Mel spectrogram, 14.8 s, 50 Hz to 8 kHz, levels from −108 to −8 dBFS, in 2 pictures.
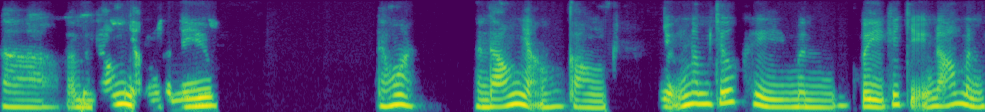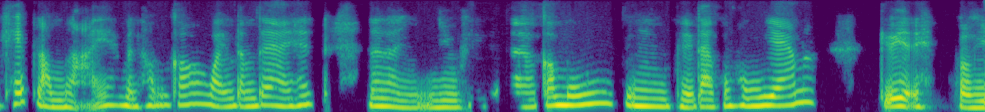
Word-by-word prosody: à, 190 -2 -4
và - - -9
mình 185 -1 0
đón 265 +5 +4
nhận 245 - +3
tình 185 -1 -5
yêu. 225 +1 +8 1.3
Đúng 215 +3 +3
rồi, 255 -1 +5 0.5
mình 195 -2 0
đón 200 +7 +4
nhận. 205 -6 +1
Còn 180 -3 -4 0.4
những 220 +5 +2
năm 275 0 +4
trước 310 +2 +2
thì 255 - +3 0.2
mình 190 -1 -2 0.2
vì 195 -2 +4
cái 255 0 +1
chuyện 205 - -2
đó 225 +5 -1
mình 235 -8 +2
khép 285 +3 -1
lòng 190 -1 0
lại 190 +5 -7
á, - - -1
mình 225 -3 +1
hông 230 +3 -4
có 255 +3 -4
quan 215 -4 -2
tâm 205 0 -1
tới 240 +1 -2
ai 215 -2 -1
hết, 240 +3 0 0.4
nên 220 -3 +1
là 205 -2 0
nhiều 180 +1 -4
khi - - -18
người - - -21
ta 190 0 -6
có 230 - 0
muốn, 255 +4 +5
ưm, 210 -3 +2
người 180 -2 +1
ta 195 0 -1
cũng 215 - 0
hổng 225 +1 +3
dám 235 +4 +2
á, 320 - -2 0.5
kiểu - - +2
vậy. 195 - 0 0.2
Còn 175 -1 +1
215 Hz, 215 wpm, -19 LUFS, 190-240 Hz, 1.3 s, yêu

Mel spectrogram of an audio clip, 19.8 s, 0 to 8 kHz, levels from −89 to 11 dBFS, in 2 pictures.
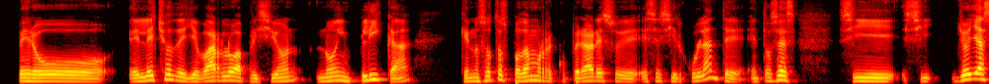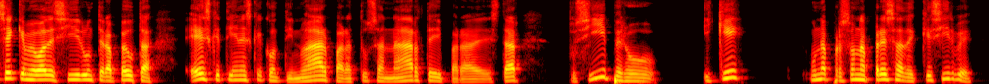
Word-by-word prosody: pero, 115 -3 +2 0.2
el 115 +5 -1
hecho 175 +3 +1
de 135 -5 -1
llevarlo 135 +6 +2
a - - 0
prisión 120 - -5
no 130 +5 -2
implica 145 0 -2 0.5
que 115 - -3
nosotros 150 +7 -3
podamos 145 -1 0
recuperar 120 +3 -1
ese 115 -7 -4
ese 110 +4 -7
circulante. 125 - -4
Entonces, 130 +8 -1 0.4
si 120 -2 -1
si, 115 0 -7
yo 155 +10 +2
ya 190 0 +7
sé 215 +3 +5
que 195 -2 +3
me 175 - +5
va 170 0 +10
a - - +9
decir 170 +2 +2
un 170 -1 +3
terapeuta: 160 +3 +3 0.3
"Es 195 - +4
que 170 - -3
tienes 165 -2 -3
que 170 - -8
continuar 140 +3 +2
para 110 -6 -1
tú 130 +6 -12
sanarte 130 +3 0
y 125 - -2
para 95 -2 -5
estar", 135 +9 0 0.5
pues - - -9
sí, 230 +9 0
pero, 125 - -2 0.4
¿y 135 -1 -9
qué?, 230 - +1 0.6
una 185 +3 0
persona 170 +5 +1
presa, 175 -2 +4
¿de 125 -3 -4
qué 155 - -3
sirve?, 190 - -3
135 Hz, 155 wpm, -23 LUFS, 115-165 Hz, 0.6 s, va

